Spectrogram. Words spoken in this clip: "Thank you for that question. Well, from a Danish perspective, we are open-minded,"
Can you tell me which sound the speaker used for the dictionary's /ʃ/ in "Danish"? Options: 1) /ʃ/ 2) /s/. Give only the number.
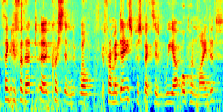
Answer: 2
